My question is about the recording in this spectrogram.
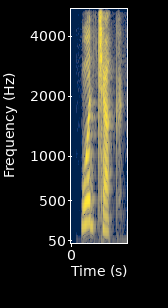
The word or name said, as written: woodchuck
